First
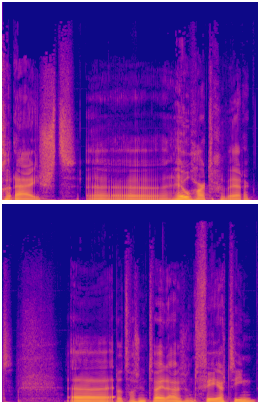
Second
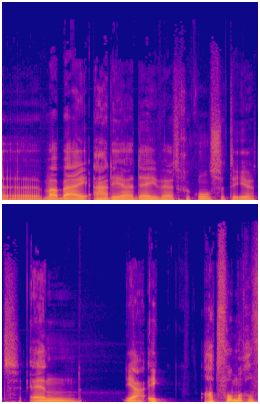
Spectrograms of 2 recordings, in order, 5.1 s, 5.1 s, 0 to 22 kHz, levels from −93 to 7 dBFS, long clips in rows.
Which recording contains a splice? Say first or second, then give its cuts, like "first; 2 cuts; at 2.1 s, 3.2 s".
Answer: first; 1 cut; at 3.7 s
